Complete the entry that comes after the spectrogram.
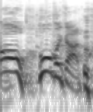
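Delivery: high gasping oh my God; shocked disgust. Real, not acted. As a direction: recoil in horror at the smell. Reacting to the awful smell.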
